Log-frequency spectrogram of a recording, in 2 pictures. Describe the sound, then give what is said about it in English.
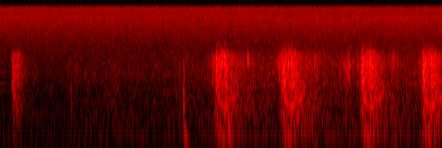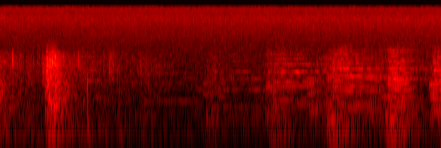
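An Australian Owen submachine gun being test-fired: a series of loud, sharp shots at fairly even intervals, followed after a short pause by a denser, faster run of reports. “It's infinitely lighter than the German gun, more easily taken apart, and more deadly. Each gun is tested separately by an expert.”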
